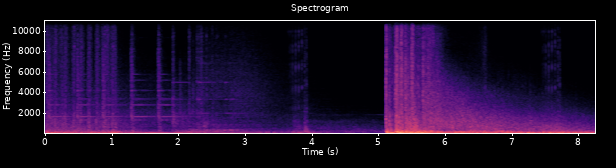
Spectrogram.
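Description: Heavy naval guns fire with a deep, booming blast that rumbles away.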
